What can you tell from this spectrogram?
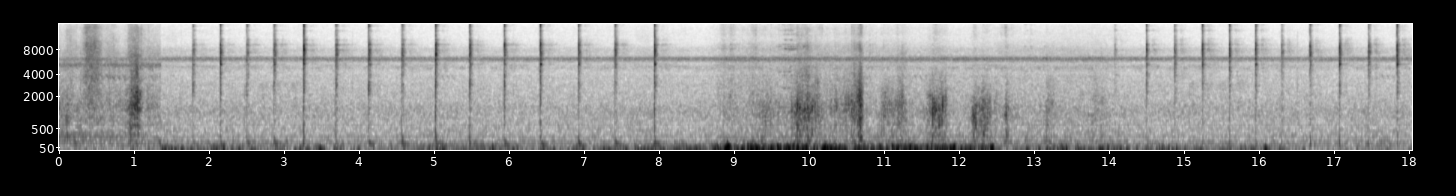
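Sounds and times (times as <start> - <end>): hammer striking metal stake: 14.5 - 18.0.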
